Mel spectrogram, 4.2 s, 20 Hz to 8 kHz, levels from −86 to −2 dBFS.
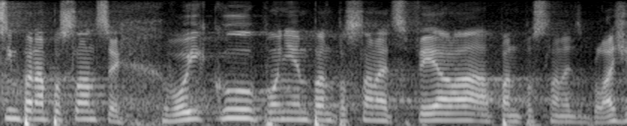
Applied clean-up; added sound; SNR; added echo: none; none; none; none.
